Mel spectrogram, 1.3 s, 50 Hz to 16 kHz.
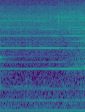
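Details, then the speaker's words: Mercedes ML with M642 diesel engine that smokes: during an actuator test the solenoid gives a steady thin whine with no click or movement; energised but not actuating, test fails. "От у нас є соленоїд е я намагаюсь його запосунути він чуєте пищить не дає відповідно виходжу з тесту"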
